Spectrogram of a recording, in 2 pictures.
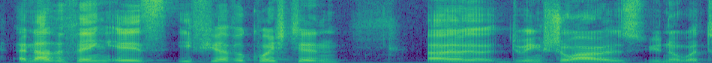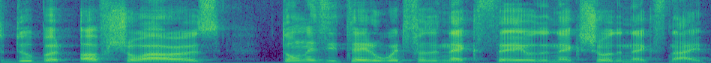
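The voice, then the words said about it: French accent in English. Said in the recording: “I am from Paris ... the accent never went away, so bear with me”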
